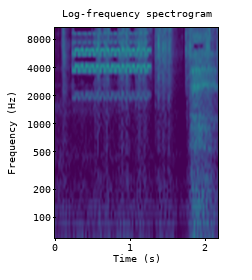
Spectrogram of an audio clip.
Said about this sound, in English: Hold on, I got a phone call coming in. I got to take this.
